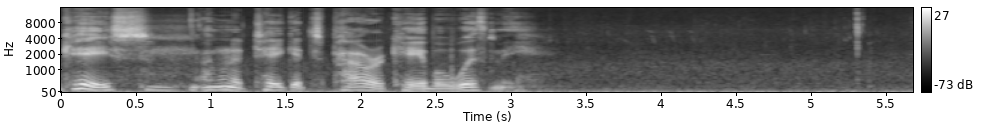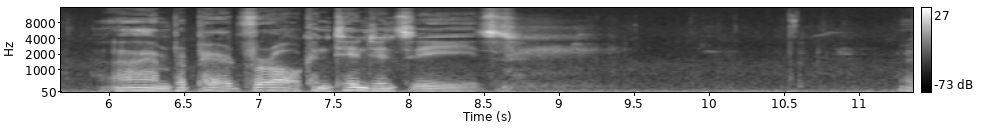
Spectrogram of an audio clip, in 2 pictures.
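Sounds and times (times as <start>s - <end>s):
speech: 0.0s - 3.2s, 6.0s - 8.9s
low outdoor rumble: 0.0s - 11.3s
thin oddly pitched bird chirps: 1.8s - 6.0s, 7.5s - 11.3s.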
